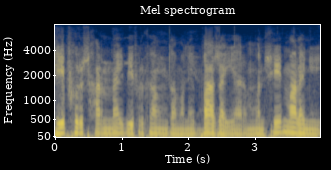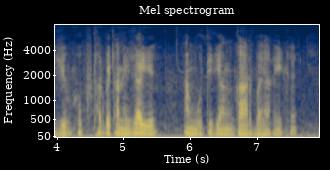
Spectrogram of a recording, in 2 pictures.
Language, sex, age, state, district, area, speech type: Bodo, male, 60+, Assam, Baksa, urban, spontaneous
